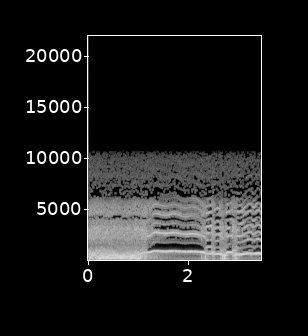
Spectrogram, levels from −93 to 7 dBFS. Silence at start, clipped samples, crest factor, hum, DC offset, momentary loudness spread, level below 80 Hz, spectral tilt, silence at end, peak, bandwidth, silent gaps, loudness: 0 s; under 0.1%; 12 dB; none; 0.3%; 3 LU; -32 dBFS; -5 dB/octave; 0 s; 0 dBFS; 11 kHz; none; -11 LUFS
